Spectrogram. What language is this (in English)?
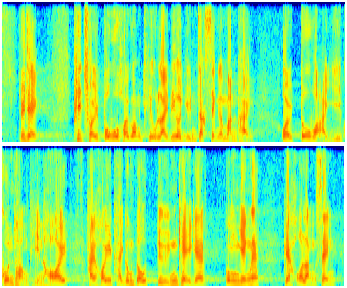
Cantonese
